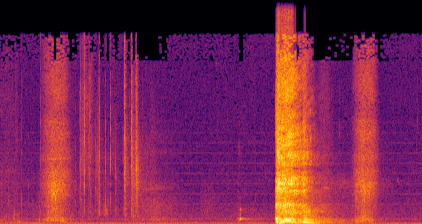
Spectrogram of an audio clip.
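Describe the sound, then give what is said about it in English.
A few soft throat-clearing noises and a small click, then one loud, harsh cough, followed by a quieter second cough, from a preacher with a chest cold before a sermon. No one speaks. “I seem to have the chest crud like everybody else, so I'll be hacking and coughing and sipping on water all throughout the sermon.”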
